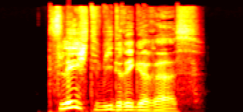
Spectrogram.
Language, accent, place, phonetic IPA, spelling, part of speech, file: German, Germany, Berlin, [ˈp͡flɪçtˌviːdʁɪɡəʁəs], pflichtwidrigeres, adjective, De-pflichtwidrigeres.ogg
- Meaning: strong/mixed nominative/accusative neuter singular comparative degree of pflichtwidrig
